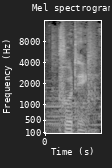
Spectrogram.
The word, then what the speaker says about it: Putin: 普丁他的名字叫做 Vladimir Putin，Vladimir Putin。 OK，那真的是听起来蛮像布丁的英文哦，对不对？Putin，难怪会有人把它翻成布丁。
